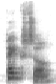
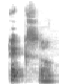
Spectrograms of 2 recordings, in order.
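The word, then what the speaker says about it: παίξω: Z or I play the point version of pezo is pexo pexo so here the Z doesn't become s it becomes K so that's just one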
